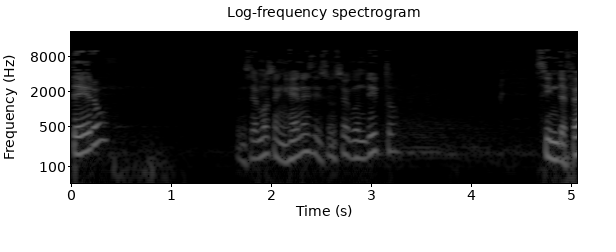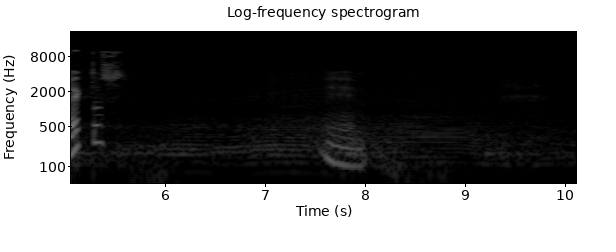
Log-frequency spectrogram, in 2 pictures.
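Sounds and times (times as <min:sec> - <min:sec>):
speech: 0:00.0 - 0:00.4, 0:01.7 - 0:03.6, 0:04.7 - 0:05.6, 0:07.6 - 0:08.1
motorcycle without a muffler revving: 0:02.8 - 0:10.1
man voicing hesitation: 0:07.6 - 0:08.1.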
